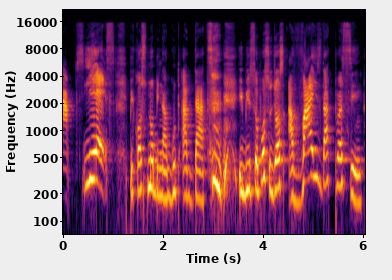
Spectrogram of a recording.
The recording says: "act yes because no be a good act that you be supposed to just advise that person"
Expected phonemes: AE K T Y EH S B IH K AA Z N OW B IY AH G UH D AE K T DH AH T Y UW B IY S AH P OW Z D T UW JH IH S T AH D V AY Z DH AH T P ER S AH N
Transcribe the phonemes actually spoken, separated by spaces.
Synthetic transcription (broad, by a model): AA K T Y EH S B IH K AA S N OW B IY AH G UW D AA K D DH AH T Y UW B IY S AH P OW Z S T UW JH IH S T AH D V AY Z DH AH T P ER S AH N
